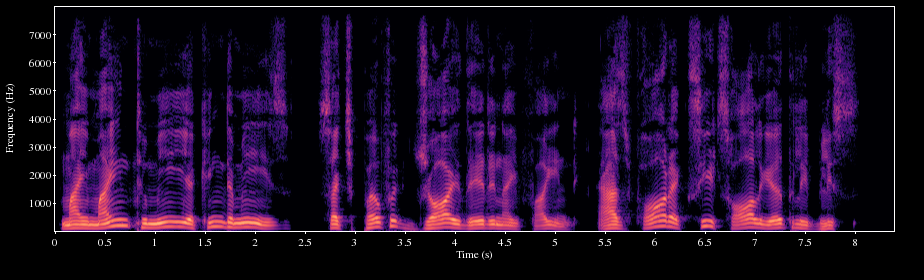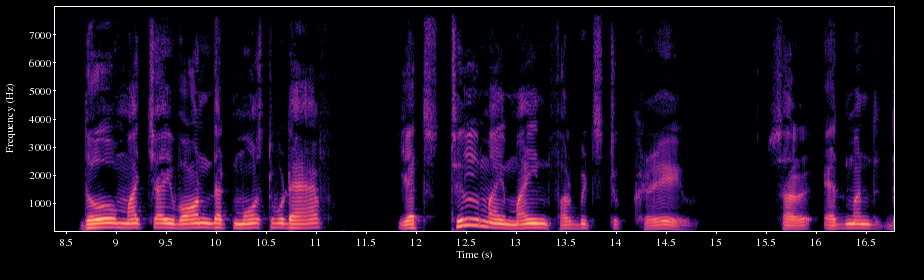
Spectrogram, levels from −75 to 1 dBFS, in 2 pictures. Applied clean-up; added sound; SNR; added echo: none; none; none; none.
